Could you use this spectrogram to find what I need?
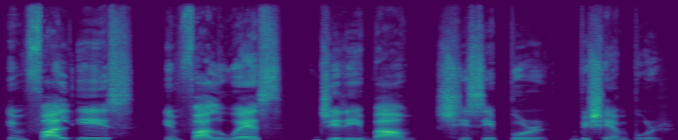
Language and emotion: Manipuri, neutral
